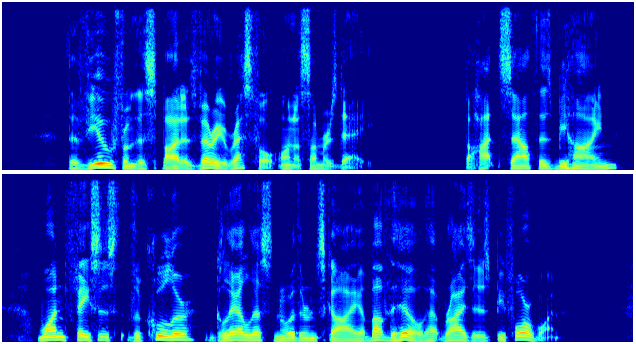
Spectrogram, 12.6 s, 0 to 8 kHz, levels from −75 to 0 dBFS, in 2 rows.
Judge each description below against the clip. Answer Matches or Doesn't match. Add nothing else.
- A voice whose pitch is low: Matches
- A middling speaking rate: Matches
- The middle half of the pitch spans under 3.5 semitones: Doesn't match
